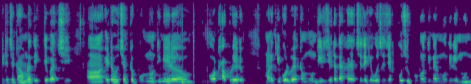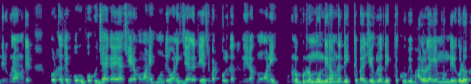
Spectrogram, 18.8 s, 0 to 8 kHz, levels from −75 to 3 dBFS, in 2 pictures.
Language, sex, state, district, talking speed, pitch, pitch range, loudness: Bengali, male, West Bengal, Kolkata, 185 wpm, 150 Hz, 125-185 Hz, -18 LUFS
